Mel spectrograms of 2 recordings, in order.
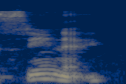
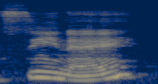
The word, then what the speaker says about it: cine: And cine, here's a soft C that sounds like an S, right?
